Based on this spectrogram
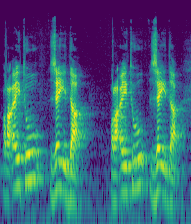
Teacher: فتقف عليها بالألف وتحذف النون · Term: تبدل النون ألفا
